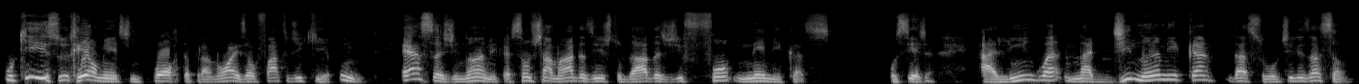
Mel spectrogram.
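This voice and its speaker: A man's voice: fairly high pitch, expressive, measured pace, a little mellow, breathy edge, no room sound. A middle-aged Brazilian man with a Brazilian Portuguese accent, teaching a live online university lecture from home, explaining patiently and often checking that students follow.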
